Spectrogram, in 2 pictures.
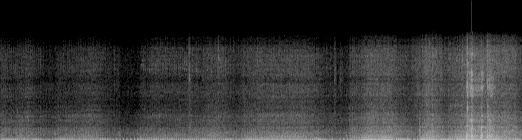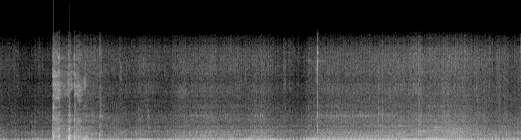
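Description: ATV engine running as the four-wheeler climbs over snow and dirt mounds, surging louder in bursts of throttle about seven to twelve seconds in, with a sharp knock near the twelfth second. Toward the end an ATV engine runs steadily close by.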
